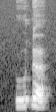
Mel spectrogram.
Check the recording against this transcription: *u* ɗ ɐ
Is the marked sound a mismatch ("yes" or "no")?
no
